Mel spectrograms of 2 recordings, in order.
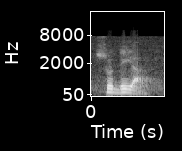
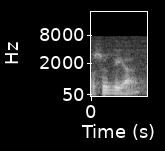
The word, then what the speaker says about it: sudhi: Sudhiya. – Sudhi. This is in the plural. Sudhi. D means intelligence. D-H, long I, D. So sudhi. Those who, and this is plural, so sudhiya.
